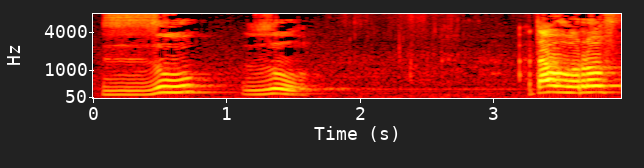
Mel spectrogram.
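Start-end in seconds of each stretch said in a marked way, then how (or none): 0.1-1.4 a light buzzing "Zu", then a heavy emphatic "zu"; thin "Zu" first, thick "zu" after; zai versus zo. Shown as a demonstration. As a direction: drill contrasting zai and zo. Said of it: "zai dibaca zu, sedangkan huruf zo dibaca zu".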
